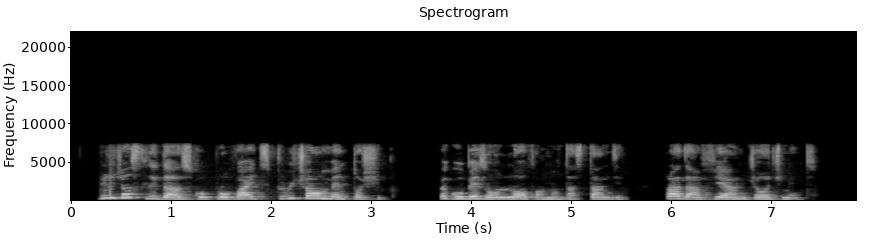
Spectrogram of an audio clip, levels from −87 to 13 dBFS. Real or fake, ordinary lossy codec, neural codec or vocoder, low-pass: real; none; none; 7.2 kHz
